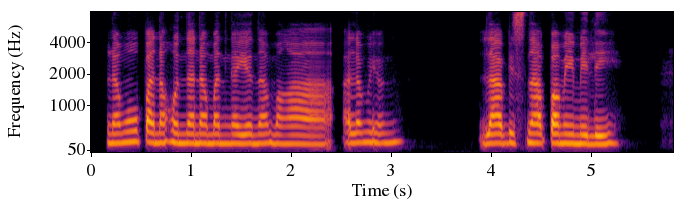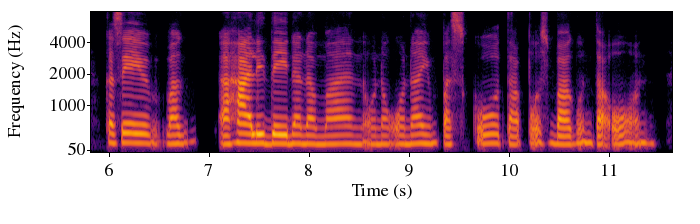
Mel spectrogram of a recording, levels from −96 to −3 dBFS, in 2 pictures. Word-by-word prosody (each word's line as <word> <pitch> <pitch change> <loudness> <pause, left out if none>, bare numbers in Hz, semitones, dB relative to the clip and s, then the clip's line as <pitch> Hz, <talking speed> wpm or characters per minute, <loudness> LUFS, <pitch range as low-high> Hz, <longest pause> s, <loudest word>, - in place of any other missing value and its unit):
Alam 200 +1 0
mo, 225 - +2
panahon 210 -1 +2
na 200 0 +1
naman 195 -1 0
ngayon 195 0 0
ng 195 - -2
mga, 185 0 -2 0.4
alam 210 0 -2
mo - - -2
'yon, 215 +3 -6 0.7
labis 200 +1 +1
na 205 -2 +3
pamimili. 190 -1 +2 0.7
Kasi, 205 -1 +1
magho-holiday 195 -1 +3
na 195 0 0
naman, 180 +1 -2
unang-una 185 0 -3
'yong 195 +2 -5
pasko 190 +2 -3
tapos 180 +4 -5
bagong 195 +2 0
taon, 190 +1 -2
195 Hz, 125 wpm, -27 LUFS, 185-205 Hz, 0.7 s, na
